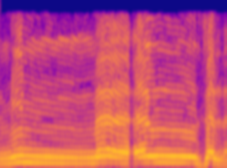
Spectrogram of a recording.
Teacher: الميم الثانية مشددة هتاخد كل حركتين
